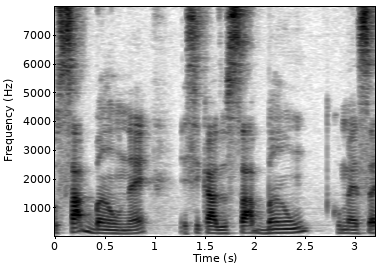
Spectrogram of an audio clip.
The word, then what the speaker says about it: sabão: Sabão, é o som do U. É por isso que eu falo: "Levem conta o som. O som do a e i o u. Na semivogal, o som do i e o do u nós vamos chamar de semivogal, mas é som, não é necessariamente letra, porque nesse caso aí sabão, a letra é o, mas o som é u.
